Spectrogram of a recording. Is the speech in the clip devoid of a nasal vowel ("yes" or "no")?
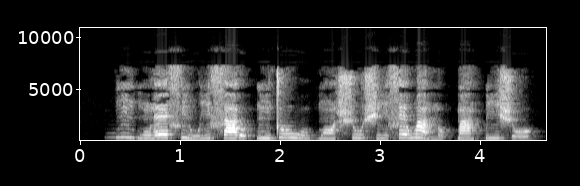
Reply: no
